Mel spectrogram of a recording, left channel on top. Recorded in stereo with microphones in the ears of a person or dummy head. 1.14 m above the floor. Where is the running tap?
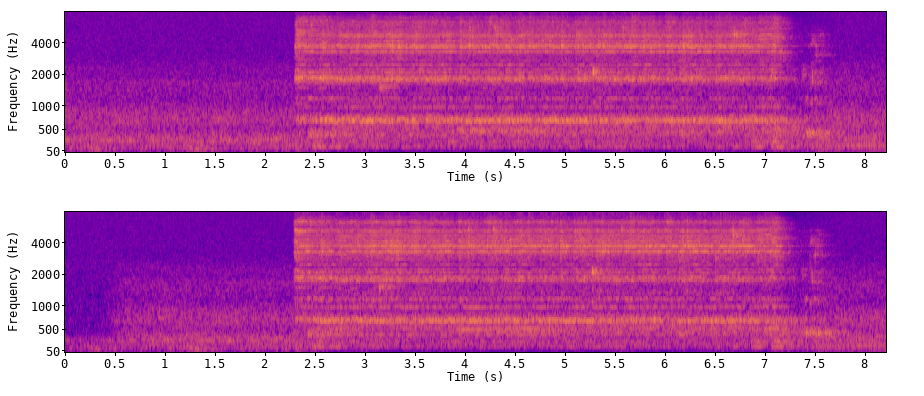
80° right, 3.5 m.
